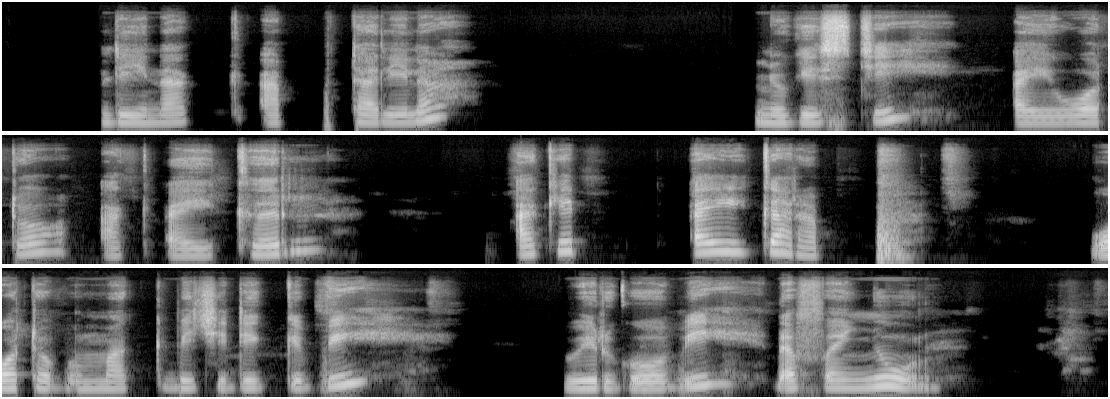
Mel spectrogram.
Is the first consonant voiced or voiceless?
voiced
